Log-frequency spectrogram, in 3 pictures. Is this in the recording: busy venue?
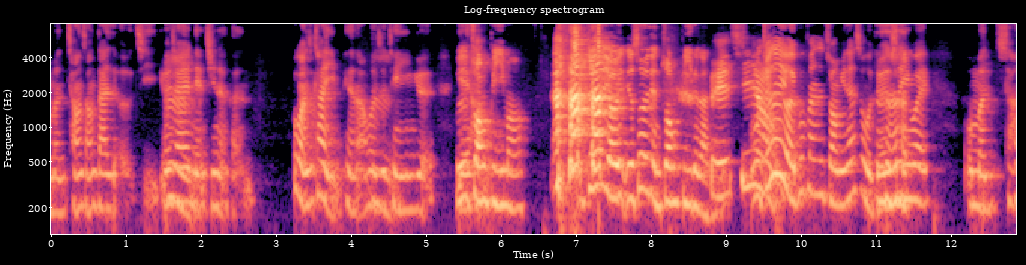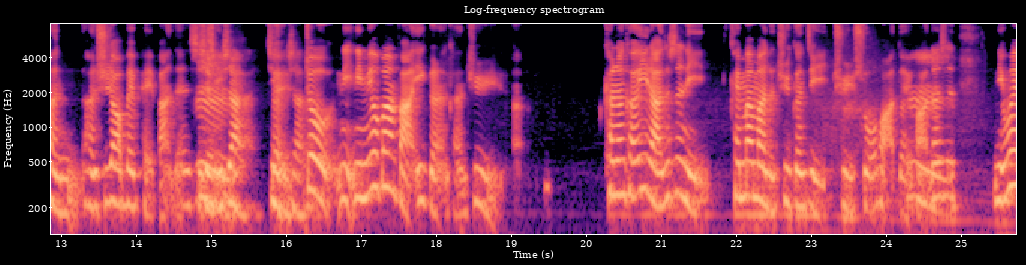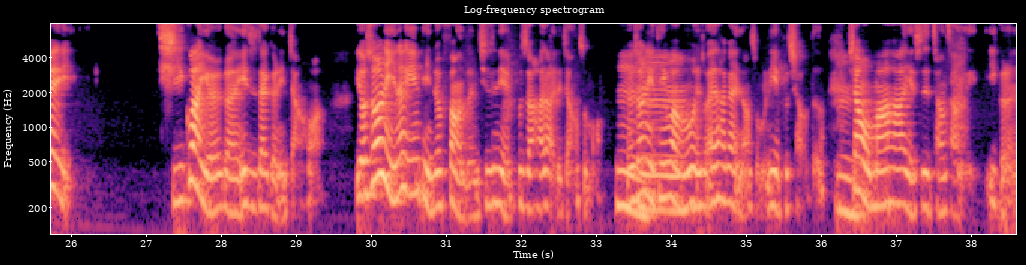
no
